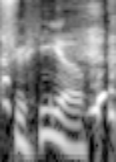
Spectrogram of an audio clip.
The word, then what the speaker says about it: Trillo: your last name trillo that's pronounced truo oh trillo oh yeah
